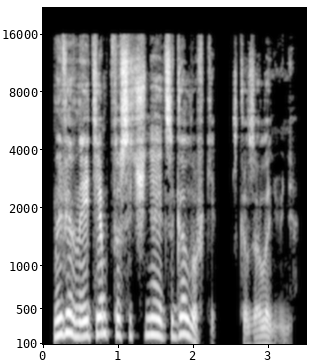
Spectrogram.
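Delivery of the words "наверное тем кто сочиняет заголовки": high nasal voice. Acted. Nobby speaks.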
